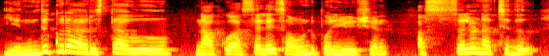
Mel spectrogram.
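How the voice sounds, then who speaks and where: A woman voicing a calm, fearless young man who taunts his attackers in a cool, mocking way. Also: mid-range voice, moderate pace, lightly acted. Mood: coolly mocking.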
